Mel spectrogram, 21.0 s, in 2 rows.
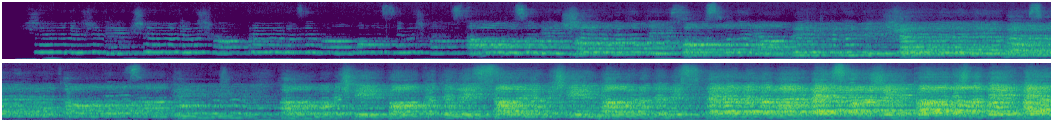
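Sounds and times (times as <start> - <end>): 
carol music: 4.7 - 20.9.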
